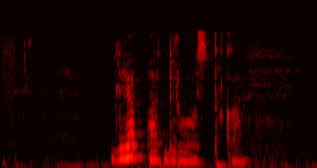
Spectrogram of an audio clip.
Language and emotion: Russian, neutral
